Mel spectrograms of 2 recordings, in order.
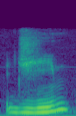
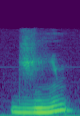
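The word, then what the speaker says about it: جيم: Ensuite, nous avons vu la lettre Jim, Jim, donc c'est pas exactement comme le G que nous connaissons en français, c'est un peu plus fort, donc c'est J, J, Jim, comme dans le mot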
